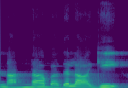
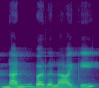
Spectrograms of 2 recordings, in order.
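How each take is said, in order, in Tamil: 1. முதல் சொல் முழுசா, ரெண்டு அசை சொல்றாங்க. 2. முதல் சொல் ஒரு அசையா சுருக்கி சொல்றாங்க. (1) "எனக்கு பதிலாகன்றதுக்கு நன்னா பதிலாகி" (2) "இந்த நன்னான்றத ஸ்போக்கன்ல நன் பதிலாகி"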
